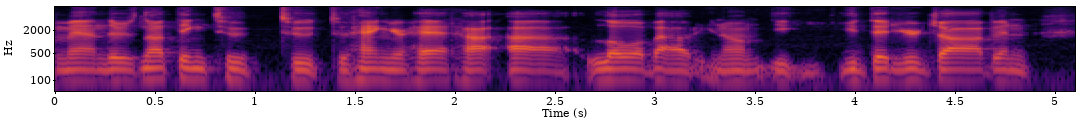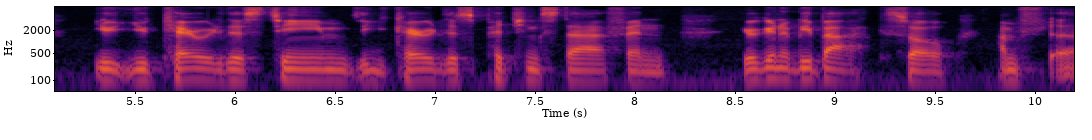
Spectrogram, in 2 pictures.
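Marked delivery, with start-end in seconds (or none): none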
